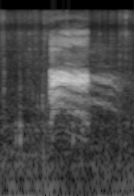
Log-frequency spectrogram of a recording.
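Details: Crow in the morning, fighting for food: one loud, harsh, flat caw lasting under half a second, with faint background noise before and after.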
